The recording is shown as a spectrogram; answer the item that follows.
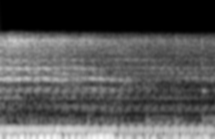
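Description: Loud, sustained distorted electric guitar and bass chord droning from a live rock band, held steady with no drum hits.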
